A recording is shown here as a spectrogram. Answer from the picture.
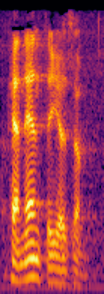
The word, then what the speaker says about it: panentheism: Notice it has an extra syllable there, E-N in the spelling, panentheism.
